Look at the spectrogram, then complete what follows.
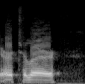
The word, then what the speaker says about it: ÖtillÖ: It's actually ÖTILLÖ, but we pronounce it ÖTILLÖ because it's the way it looks in English.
